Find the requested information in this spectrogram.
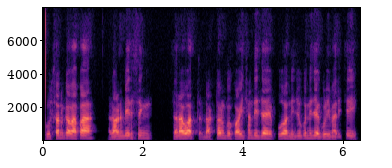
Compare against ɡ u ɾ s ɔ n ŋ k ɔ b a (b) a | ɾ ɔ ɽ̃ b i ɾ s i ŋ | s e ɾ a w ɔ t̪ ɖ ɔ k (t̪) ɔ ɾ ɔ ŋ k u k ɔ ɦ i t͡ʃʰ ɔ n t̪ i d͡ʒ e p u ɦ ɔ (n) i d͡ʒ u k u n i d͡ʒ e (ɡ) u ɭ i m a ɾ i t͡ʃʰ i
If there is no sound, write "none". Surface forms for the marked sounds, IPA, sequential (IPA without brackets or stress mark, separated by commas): p, t̪, n, ɡ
